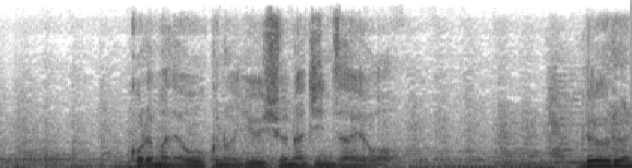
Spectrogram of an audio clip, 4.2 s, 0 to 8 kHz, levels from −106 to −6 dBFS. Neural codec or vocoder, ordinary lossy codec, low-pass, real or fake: none; Opus, 32 kbps; 7.2 kHz; real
